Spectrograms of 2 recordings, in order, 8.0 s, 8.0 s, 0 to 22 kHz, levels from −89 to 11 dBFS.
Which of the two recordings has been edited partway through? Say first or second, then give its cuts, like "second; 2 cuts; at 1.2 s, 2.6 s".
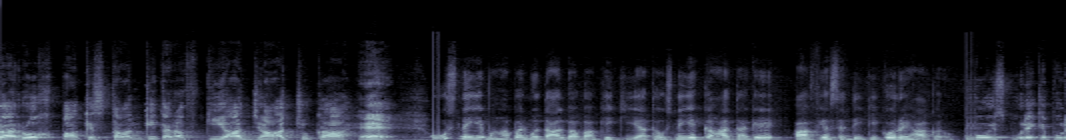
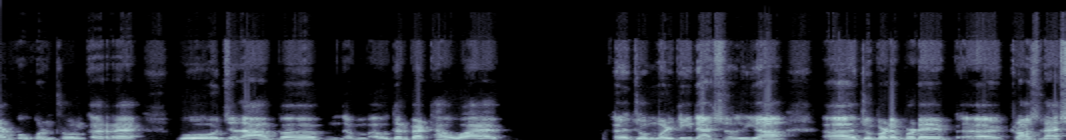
first; 2 cuts; at 3.2 s, 7.2 s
